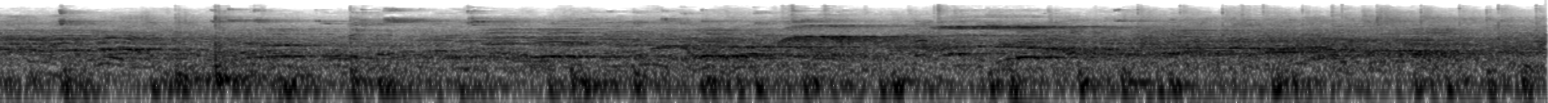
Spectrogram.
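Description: Spectators chatter and call out in the background.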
